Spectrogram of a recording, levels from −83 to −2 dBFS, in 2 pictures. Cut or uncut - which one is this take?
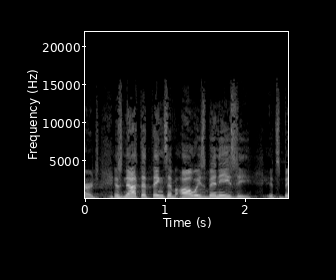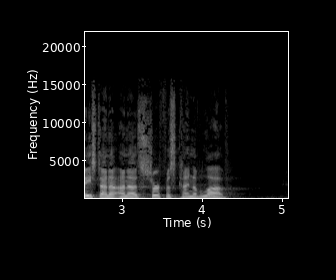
cut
